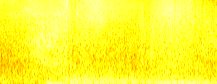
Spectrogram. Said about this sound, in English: The fiery dart slammed through the pre-dark brick buildings and detonated with nightmarish force, grens falling everywhere. Broken bodies went flying as rolling tongues of orange flame rose from the collapsing structures.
